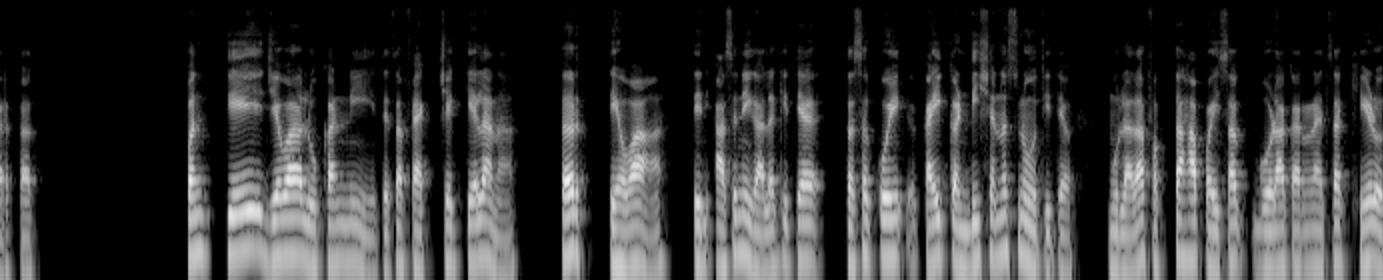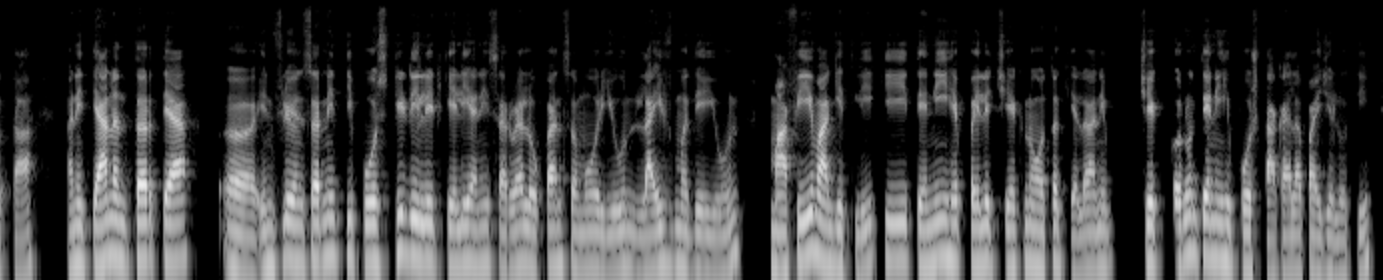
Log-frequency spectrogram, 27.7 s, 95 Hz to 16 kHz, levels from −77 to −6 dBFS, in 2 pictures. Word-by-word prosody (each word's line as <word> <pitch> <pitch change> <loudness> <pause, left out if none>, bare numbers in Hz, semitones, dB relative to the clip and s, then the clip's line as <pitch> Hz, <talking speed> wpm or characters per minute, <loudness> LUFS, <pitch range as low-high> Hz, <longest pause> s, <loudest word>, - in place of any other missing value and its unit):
करतात. 100 0 -5 1.6
पण 150 +1 +5 0.3
ते 165 +2 +5
जेव्हा 150 +1 +7
लोकांनी 130 -3 -2
त्याचा 110 +3 -2
फॅक्ट 115 -1 0
चेक 125 -1 -4
केला 140 +1 +4
ना, 100 -3 -7 0.5
तर 150 +2 +9 0.3
तेव्हा 120 -3 +4 0.4
ते 130 0 0
असं 135 +6 +1
निघालं 120 -6 +1
की 135 - -5
त्या 135 -1 +4 0.3
तसं 125 +4 0
कोई 145 0 +5 0.3
काही 130 +3 +5
कंडिशनच 140 +5 0
नव्हती 120 -6 -1
त्या 110 -2 -3 0.4
मुलाला, 110 +2 +3
फक्त 130 +2 -3
हा 140 - +6
पैसा 120 +2 +1 0.3
गोळा 120 0 +3
करण्याचा 120 +1 -1
खेळ 130 +2 +1
होता 110 -4 -3 0.4
आणि 125 +2 0
त्यानंतर 135 0 +5
त्या 135 0 +6 0.4
अ, 110 -3 +1
इन्फ्लुएन्सरनी 135 +3 0
ती 145 - -2
पोस्टही 130 +3 +1
डिलीट 135 -3 +2
केली 125 0 0
आणि 125 0 -2
सर्व्या 120 0 -2
लोकांसमोर 120 -1 -2
येऊन 110 +1 -4
लाईव्हमध्ये 115 +1 -2
येऊन 110 +7 -6 0.4
माफीही 115 +7 +3
मागितली, 120 -4 +1
की 135 0 -3
त्यांनी 130 +3 0
हे 135 -1 +1
पहिले 125 +1 +1
चेक 125 0 -5
नव्हतं 120 0 -1
केलं 110 +1 -4
आणि 115 +1 -2 0.4
चेक 130 -1 +2
करून 145 +4 +1
त्यांनी 140 -2 +3
ही 135 - 0
पोस्ट 115 0 -2
टाकायला 105 +2 -2
पाहिजे 105 -1 -4
होती 105 +5 -8
125 Hz, 140 wpm, -24 LUFS, 115-135 Hz, 1.6 s, तर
